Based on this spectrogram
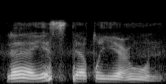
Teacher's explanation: ترقيق التاء وتفخيم الطاء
